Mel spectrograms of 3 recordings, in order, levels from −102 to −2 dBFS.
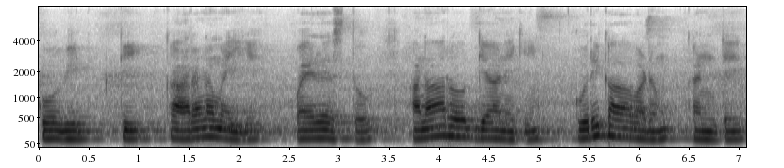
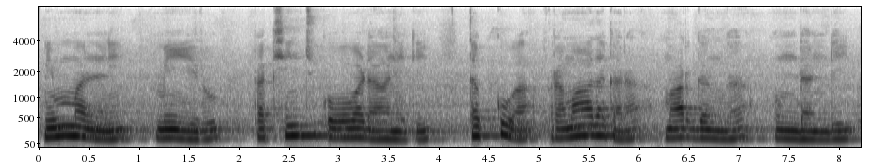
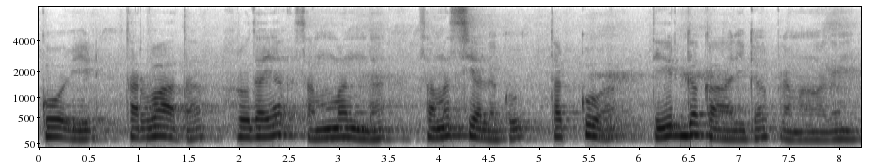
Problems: constant background noise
